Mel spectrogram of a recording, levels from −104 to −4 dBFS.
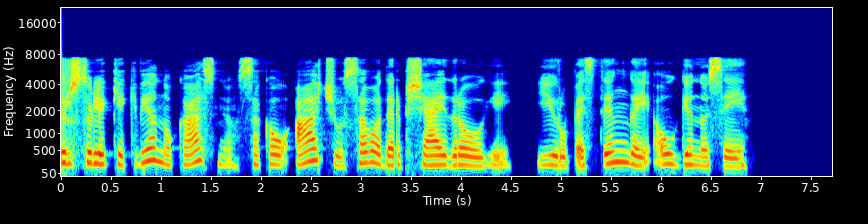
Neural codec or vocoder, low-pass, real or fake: none; 7.2 kHz; real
